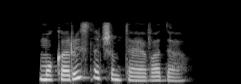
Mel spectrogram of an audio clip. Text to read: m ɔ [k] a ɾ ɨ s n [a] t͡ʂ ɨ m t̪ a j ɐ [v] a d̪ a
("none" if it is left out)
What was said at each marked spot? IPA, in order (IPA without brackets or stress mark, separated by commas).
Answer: k, ɐ, v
